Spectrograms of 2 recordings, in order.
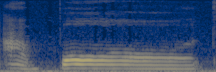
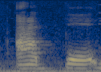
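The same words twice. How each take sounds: First: BAWLED stretched long and slow; emphatic drawn-out repeat. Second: Said in the usual way. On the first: Real, not acted.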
